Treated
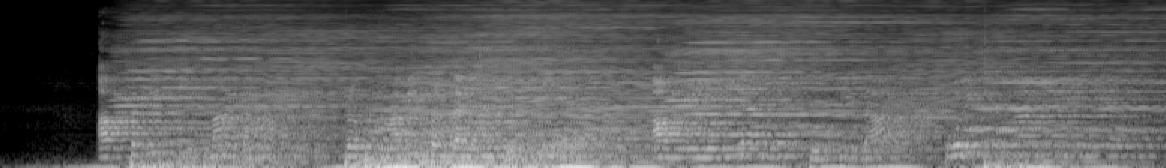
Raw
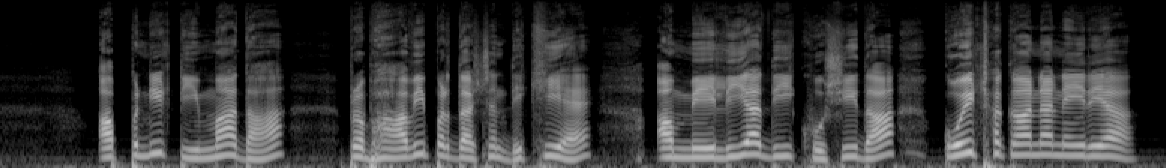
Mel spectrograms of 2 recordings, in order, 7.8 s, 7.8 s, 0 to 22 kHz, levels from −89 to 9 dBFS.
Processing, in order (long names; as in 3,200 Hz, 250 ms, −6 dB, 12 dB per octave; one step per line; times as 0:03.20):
source passing by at 0:03.24, 6 m/s, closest 5.1 metres
low-shelf EQ 92 Hz +11 dB
in parallel at −1 dB: brickwall limiter −17.5 dBFS, peak gain reduction 12 dB
on the sum: transient designer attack +12 dB, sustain −3 dB
reverb with rising layers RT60 1.9 s, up +12 semitones, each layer −2 dB, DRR −2 dB
level −10 dB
